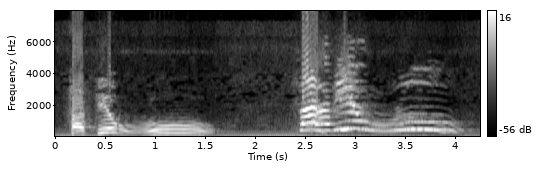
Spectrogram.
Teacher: اور اگلا قاعدہ یہ ہے کہ اگر را مشدد ہو تو پھر وہ اپنے زبر زیر یا پیش کی وجہ سے پر یا باریک ہوگا. اگر پیش آ جائے تو یہ پر ہوگا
